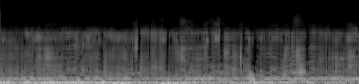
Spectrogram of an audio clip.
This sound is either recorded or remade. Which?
remade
